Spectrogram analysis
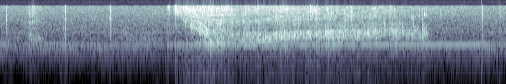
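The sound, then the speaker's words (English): Water is poured onto the ground as a libation in a steady, hissing splash lasting a few seconds, with a few sharp, isolated drips before and after the pour. No one speaks. “And I always remember to pour water to the ground so that it will be fertile, and wherever it hits the ground, it will take up root”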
